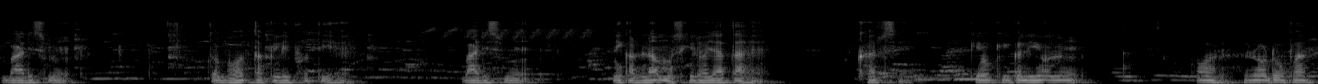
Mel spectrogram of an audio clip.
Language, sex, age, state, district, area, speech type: Hindi, male, 45-60, Uttar Pradesh, Chandauli, rural, spontaneous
